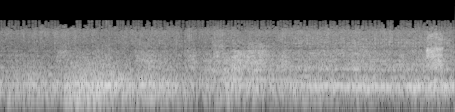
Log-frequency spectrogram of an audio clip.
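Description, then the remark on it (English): A low, continuous engine growl of three ambulances carrying wounded as they move unsteadily forward rumbles steadily throughout, thick and throaty with a rough hiss riding on top and slight surges in loudness, with no voices. “Three ambulances freighted with wounded growl unsteadily forward.”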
